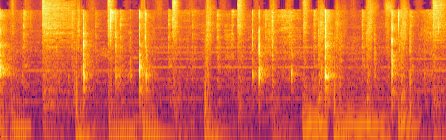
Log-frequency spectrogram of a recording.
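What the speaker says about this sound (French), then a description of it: "Et on va mélanger ça à la crème fraîche." Eggs being mixed with crème fraîche in a bowl, rapid irregular clicking and tapping of a utensil against the bowl in quick bursts, close and fairly clear with no talking.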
